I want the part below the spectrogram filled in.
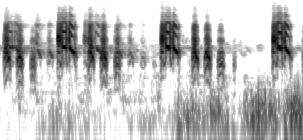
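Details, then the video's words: Loud grey francolin calls in short bursts of harsh, ringing notes, each phrase starting with a sharp high squeal and tumbling down, with a low rustle or rumble underneath. "Most Powerful Voice of Grey Partridge | Francolin High Quality Sounds | Teetar Loud Awaz"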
